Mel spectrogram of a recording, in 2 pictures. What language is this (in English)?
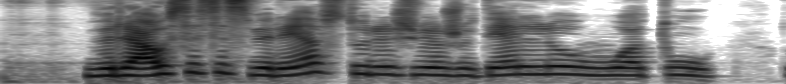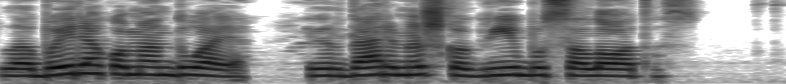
Lithuanian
